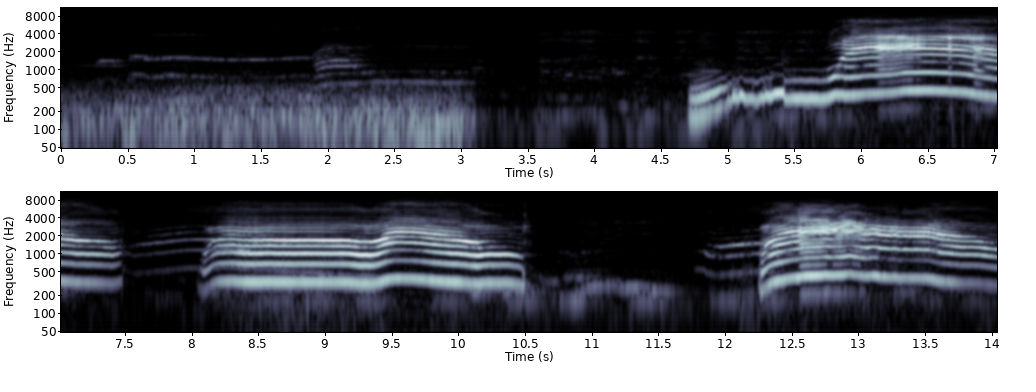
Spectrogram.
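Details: Two cats, fierce Temon and quiet Lelo, seem ready to fight but are separated by a barrier; noisy low rumble, then three loud, strained, harmonic howls roughly two seconds each, with short pauses between.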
